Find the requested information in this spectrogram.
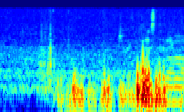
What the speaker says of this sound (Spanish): Aquí les tenemos las abejas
